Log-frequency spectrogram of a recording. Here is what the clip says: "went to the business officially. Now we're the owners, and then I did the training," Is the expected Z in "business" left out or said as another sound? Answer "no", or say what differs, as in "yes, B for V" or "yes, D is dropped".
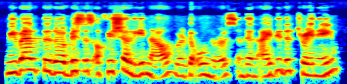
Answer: yes, S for Z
